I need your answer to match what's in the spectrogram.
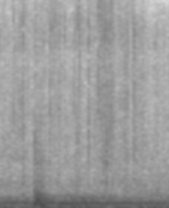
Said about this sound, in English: All right, so broccoli's just coming out of the oven right now. You can hear it's really sizzling and crispy.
